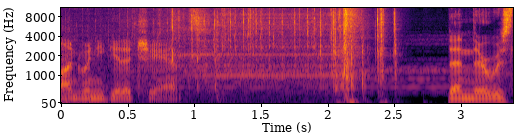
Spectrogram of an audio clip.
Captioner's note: tape stops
